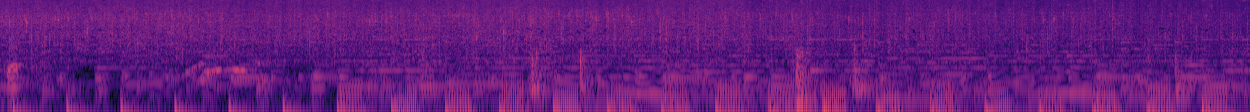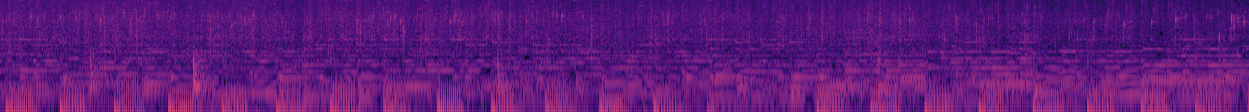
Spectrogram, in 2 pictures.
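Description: Sliced onion, garlic and ginger sizzling steadily in hot oil in a steel wok, stirred with a spatula that clicks against the pan now and then, over background music with a steady beat.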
